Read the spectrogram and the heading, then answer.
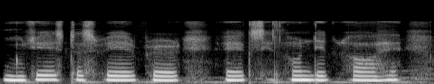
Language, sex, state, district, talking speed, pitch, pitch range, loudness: Hindi, female, Arunachal Pradesh, Papum Pare, 125 wpm, 195 Hz, 195-205 Hz, -12 LUFS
